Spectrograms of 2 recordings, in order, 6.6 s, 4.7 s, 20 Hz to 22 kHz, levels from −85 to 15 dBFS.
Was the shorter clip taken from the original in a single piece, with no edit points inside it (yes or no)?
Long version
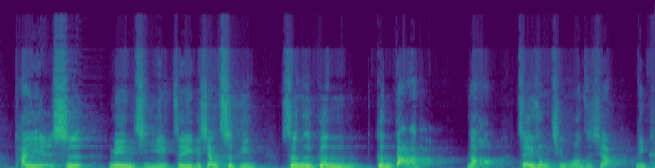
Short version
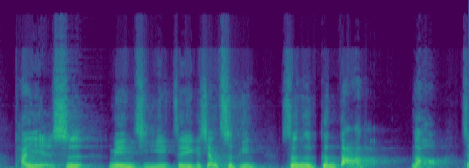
no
